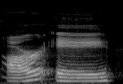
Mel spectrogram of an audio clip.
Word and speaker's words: Ravintsara: If you find this difficult, try breathing essential oil, and the essential oil is Ravinsari or Ravinsara. I'm not sure how to pronounce that, but it's Ravintsara.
